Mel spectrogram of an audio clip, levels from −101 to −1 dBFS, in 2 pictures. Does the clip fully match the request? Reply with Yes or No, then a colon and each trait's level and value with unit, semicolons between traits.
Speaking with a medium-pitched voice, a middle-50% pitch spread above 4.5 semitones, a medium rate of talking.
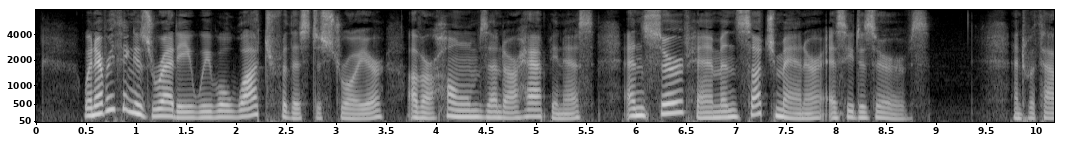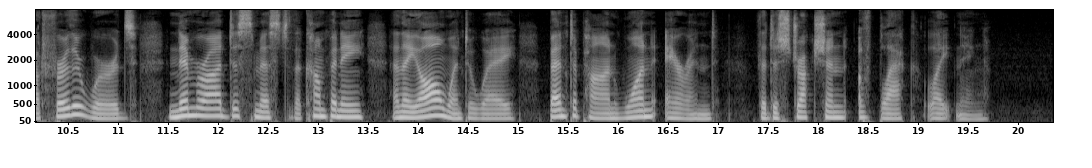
Yes: medium, 150 Hz; average, 5.3 semitones; average, 150 wpm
